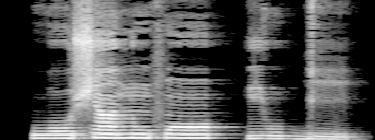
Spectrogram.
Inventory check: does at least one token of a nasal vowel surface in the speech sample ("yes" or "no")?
yes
